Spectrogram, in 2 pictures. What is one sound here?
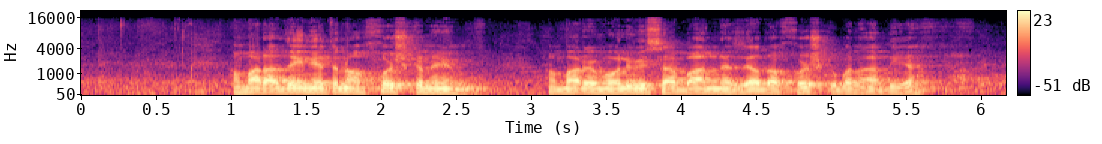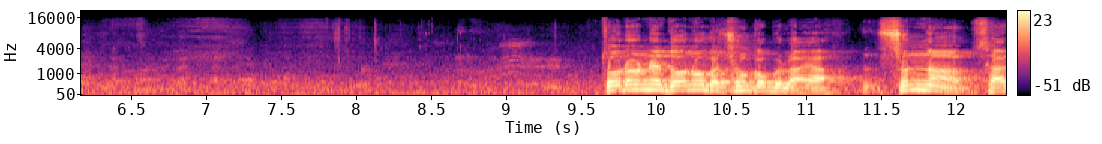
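An elderly man speaks slowly and with feeling through a microphone.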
